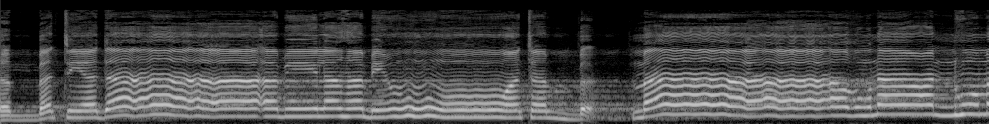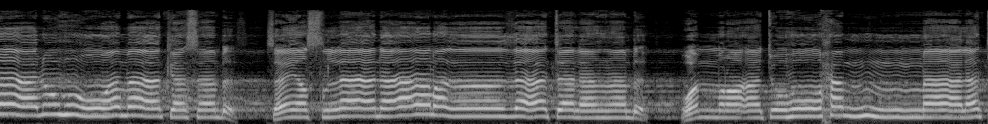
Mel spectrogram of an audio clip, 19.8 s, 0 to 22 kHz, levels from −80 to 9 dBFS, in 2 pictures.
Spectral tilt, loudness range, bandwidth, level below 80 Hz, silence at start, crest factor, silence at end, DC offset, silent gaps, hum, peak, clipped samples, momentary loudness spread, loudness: -3 dB/octave; 3 LU; 16 kHz; -62 dBFS; 0 s; 14 dB; 0 s; under 0.1%; none; none; 0 dBFS; under 0.1%; 8 LU; -14 LUFS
